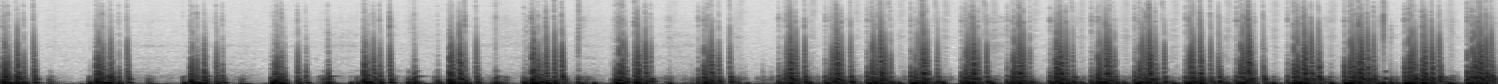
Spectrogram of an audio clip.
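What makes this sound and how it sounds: Fingertips tap on the hollow metal body and mesh grille of a silver metal USB desktop condenser microphone. The taps come as dull, boomy low thumps with very short decay, in an irregular stream of quick taps with brief pauses throughout.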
